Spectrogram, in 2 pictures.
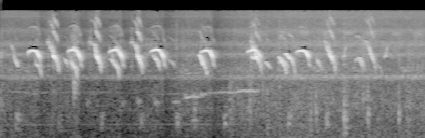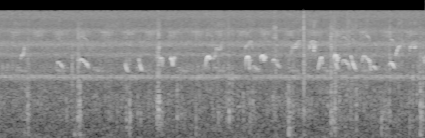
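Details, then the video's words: Farm-raised baby chickens peeping: a loud run of high, arched chirps about four per second, fading into softer scattered peeps from several chicks over a faint constant hum. "BABY CHICK CHIRPING SOUND"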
